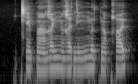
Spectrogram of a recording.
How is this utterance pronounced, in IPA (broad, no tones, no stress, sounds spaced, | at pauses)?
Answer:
cʰ ẽ p ã ʁ e ŋ ĩ ʁ e d ĩ ŋ͡m ɘ tʷ ẽ qʰ ɨ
